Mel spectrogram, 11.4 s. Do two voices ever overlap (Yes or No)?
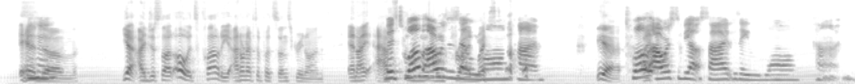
Yes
